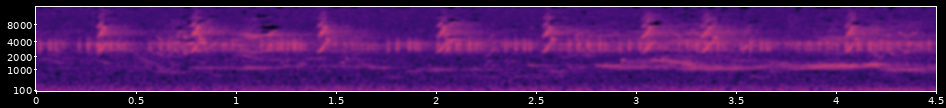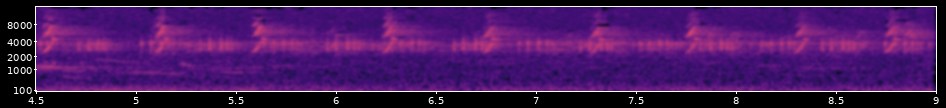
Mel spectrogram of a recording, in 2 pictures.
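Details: Pacific black duck ducklings following their mother at local wetlands give thin, high peeps about twice a second, with brief harsher squawking midway over a low background rumble.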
